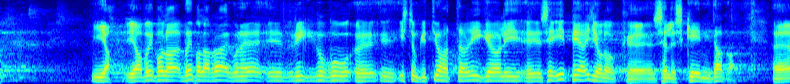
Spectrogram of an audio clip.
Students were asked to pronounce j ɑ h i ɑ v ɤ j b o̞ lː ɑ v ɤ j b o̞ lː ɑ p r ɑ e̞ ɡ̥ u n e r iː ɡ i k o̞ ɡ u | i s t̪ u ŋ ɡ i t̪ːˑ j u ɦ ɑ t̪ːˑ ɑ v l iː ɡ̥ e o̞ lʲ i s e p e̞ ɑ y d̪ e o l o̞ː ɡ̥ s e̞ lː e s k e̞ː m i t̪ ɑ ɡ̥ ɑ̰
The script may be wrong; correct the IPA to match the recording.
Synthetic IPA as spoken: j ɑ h j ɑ v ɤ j b o̞ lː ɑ v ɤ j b o̞ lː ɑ p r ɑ e̞ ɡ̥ u n e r iː ɡ i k o̞ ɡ u | i s t̪ u ŋ ɡ i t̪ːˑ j u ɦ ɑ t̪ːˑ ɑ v l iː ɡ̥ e o̞ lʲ i s e p e̞ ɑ i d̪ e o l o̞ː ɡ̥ s e̞ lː e s k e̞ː m i t̪ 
